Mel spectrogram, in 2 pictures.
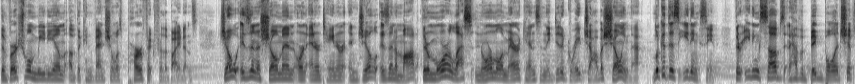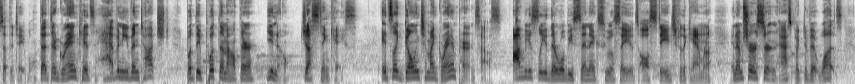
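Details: Adult male speaker; normal speech.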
